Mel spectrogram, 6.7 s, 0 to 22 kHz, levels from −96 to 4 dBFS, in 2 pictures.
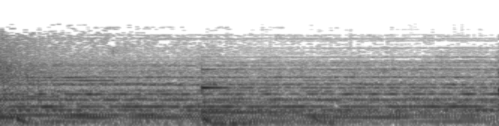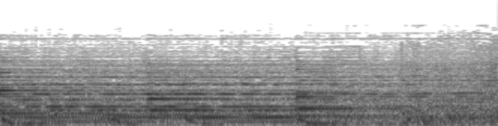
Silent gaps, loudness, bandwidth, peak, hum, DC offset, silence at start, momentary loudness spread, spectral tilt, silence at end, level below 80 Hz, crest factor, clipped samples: none; -21 LUFS; 11 kHz; -4 dBFS; none; under 0.1%; 0 s; 6 LU; -6 dB/octave; 0 s; -36 dBFS; 16 dB; under 0.1%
